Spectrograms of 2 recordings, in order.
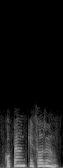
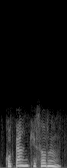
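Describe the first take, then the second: No difference in how they are said.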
